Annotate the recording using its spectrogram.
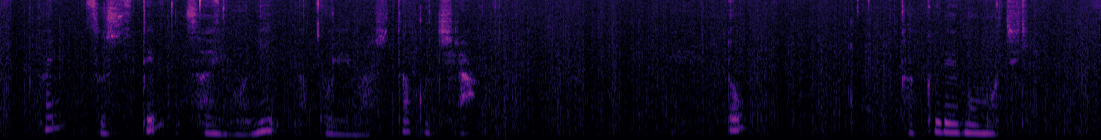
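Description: A small plastic toy clicks and snaps as it is pulled open.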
